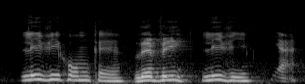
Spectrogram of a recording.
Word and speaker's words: LIVI: LIVI Home Care.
